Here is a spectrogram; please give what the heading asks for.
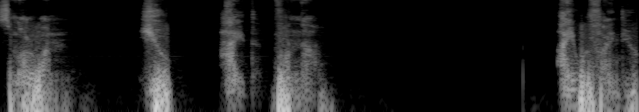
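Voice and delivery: barely audible, very quiet, hushed whisper. The narrator voices a lizard folk whispering to the smaller one clinging to its shoulder. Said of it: "You can hear him whisper very quietly".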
